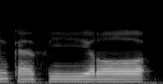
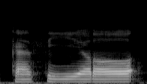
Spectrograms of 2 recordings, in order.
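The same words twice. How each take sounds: Both takes have the same delivery.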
